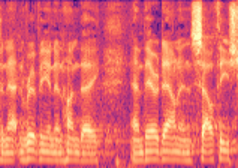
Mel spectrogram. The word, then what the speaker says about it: Hyundai: how your day and did I pronounce it right Hearn today Hyundai Hyundai okay well that's I couldn't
